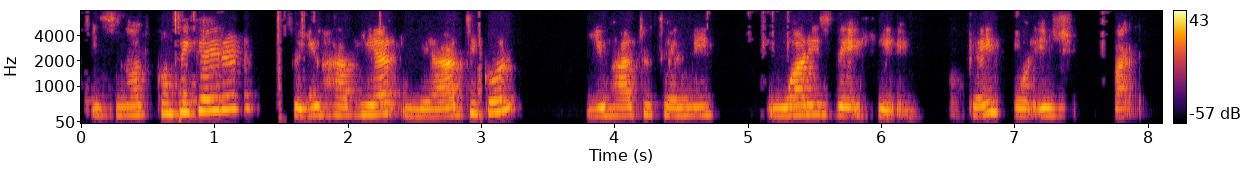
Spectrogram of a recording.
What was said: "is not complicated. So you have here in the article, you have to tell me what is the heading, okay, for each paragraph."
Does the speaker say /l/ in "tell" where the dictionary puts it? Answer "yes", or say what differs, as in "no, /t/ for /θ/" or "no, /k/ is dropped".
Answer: yes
